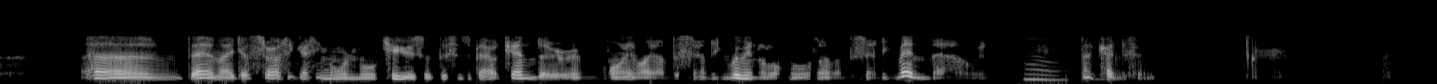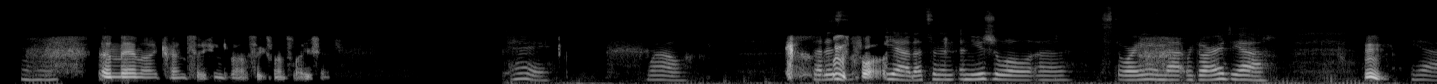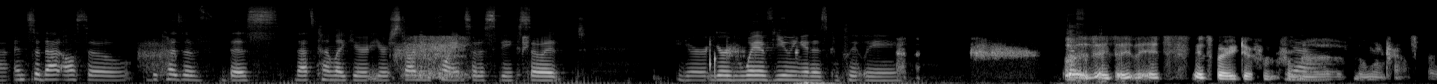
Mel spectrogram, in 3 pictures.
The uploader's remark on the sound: We did this interview over the phone and the sound isn’t optimal, I apologize in advance!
